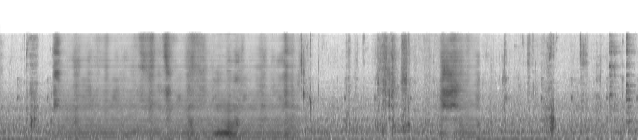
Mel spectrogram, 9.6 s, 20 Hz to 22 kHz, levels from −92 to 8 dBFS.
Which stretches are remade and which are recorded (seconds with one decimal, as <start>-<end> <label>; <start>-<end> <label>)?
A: 0.0-0.8 recorded; 0.8-4.5 remade; 4.5-6.6 recorded; 6.6-7.2 remade; 7.2-9.6 recorded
